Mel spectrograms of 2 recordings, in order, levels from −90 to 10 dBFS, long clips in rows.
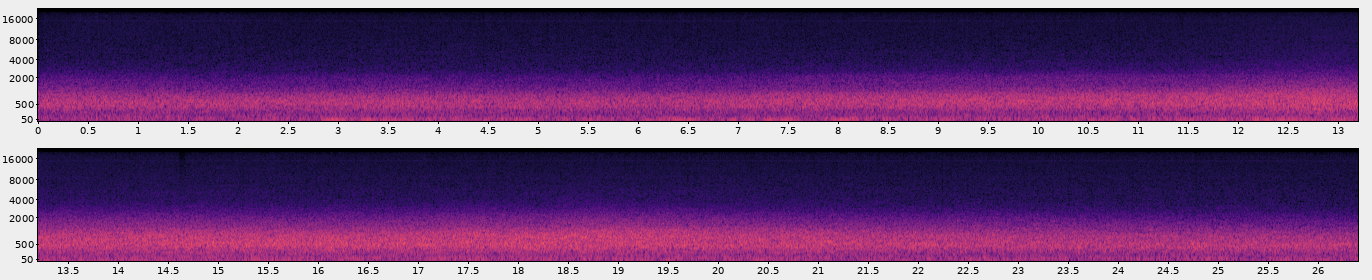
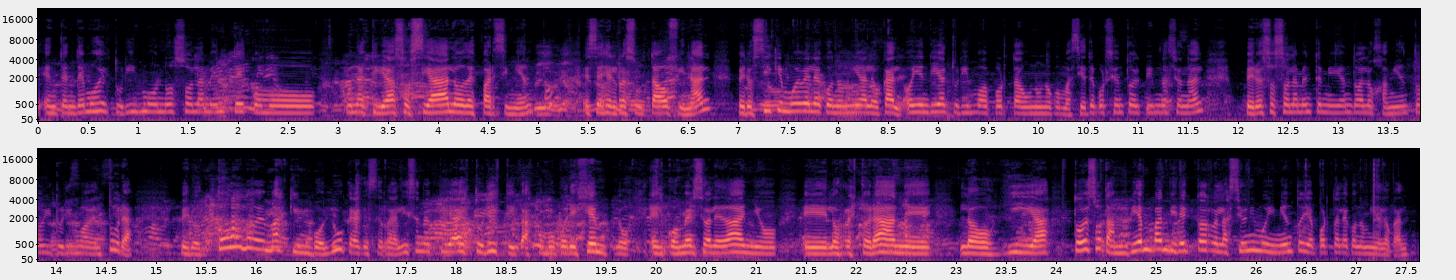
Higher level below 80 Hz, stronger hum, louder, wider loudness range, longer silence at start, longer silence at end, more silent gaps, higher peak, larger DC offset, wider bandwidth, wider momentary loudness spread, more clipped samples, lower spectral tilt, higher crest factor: first, -46 dBFS vs -54 dBFS; neither; second, -33 LUFS vs -23 LUFS; about the same, 7 LU vs 9 LU; about the same, 0 s vs 0 s; about the same, 0 s vs 0.1 s; neither; second, -16 dBFS vs -4 dBFS; first, 0.2% vs under 0.1%; first, over 20 kHz vs 16 kHz; second, 7 LU vs 11 LU; neither; about the same, -6.5 dB/octave vs -5.5 dB/octave; about the same, 16 dB vs 18 dB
